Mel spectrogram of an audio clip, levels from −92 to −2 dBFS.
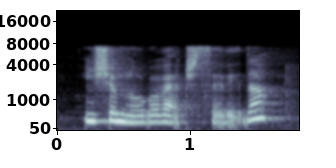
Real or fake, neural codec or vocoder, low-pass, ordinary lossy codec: real; none; 7.2 kHz; MP3, 96 kbps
